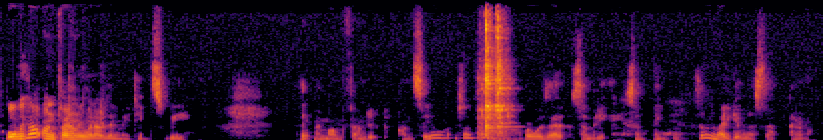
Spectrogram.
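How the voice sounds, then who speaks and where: A woman chatting casually to the listener as a best friend in an ASMR roleplay, bubbly and expressive, rambling and changing course mid-thought. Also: fairly low pitch, very fast, gravelly, very noisy.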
